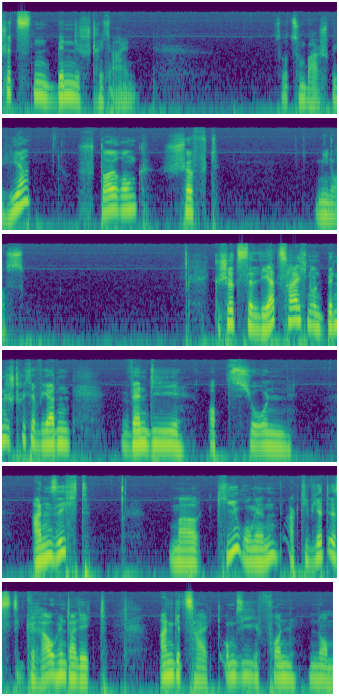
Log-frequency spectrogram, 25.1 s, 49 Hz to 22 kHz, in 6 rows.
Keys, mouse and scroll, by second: 2.9 click, 5.7 ctrl+shift+-, 16.3 click.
